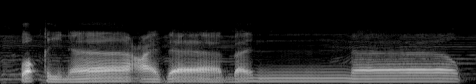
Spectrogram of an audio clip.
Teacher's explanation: آخر میں را کو فل ماؤتھ کر لیں گے۔ اسی دعا کو دوبارہ پڑھ لیتے ہیں ایک دفعہ پھر۔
